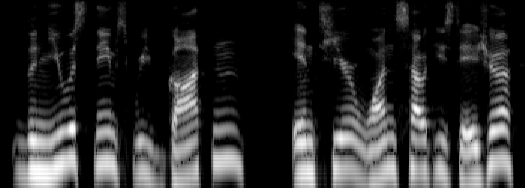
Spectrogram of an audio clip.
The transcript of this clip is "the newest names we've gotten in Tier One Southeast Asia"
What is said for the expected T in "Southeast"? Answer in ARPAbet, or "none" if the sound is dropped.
T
